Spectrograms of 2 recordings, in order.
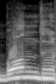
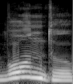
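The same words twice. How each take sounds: First: বন্ধু with open ɔ, "bɔndhu"; wide first vowel in বন্ধু; wrong first vowel. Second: বন্ধু as "bondhu" with closed o; correct rounded vowel. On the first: Teacher rejects this reading, বন্ধু with open ɔ. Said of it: "আর বন্ধু না". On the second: Teacher explains the o-kar, বন্ধু with rounded o. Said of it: "ব ওকার ব". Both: Shown as a demonstration.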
